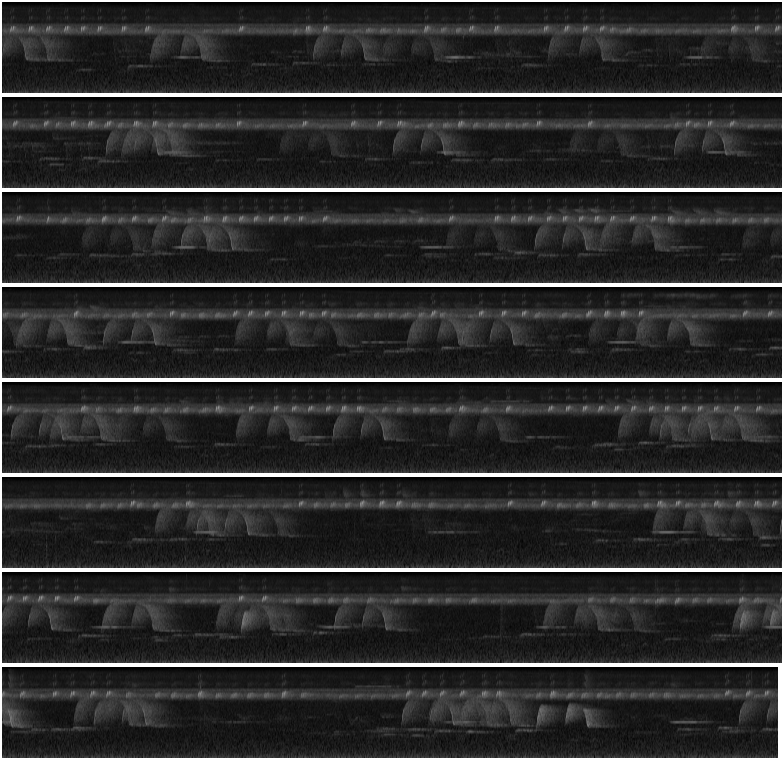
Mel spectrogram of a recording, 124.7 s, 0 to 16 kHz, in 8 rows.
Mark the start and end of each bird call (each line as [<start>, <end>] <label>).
[0.00, 124.72] Screaming Piha (Lipaugus vociferans)
[1.72, 3.72] Hauxwell's Thrush (Turdus hauxwelli)
[1.92, 3.02] Buff-breasted Wren (Cantorchilus leucotis)
[4.82, 7.42] Bright-rumped Attila (Attila spadiceus)
[8.52, 11.02] Black-faced Antthrush (Formicarius analis)
[9.32, 17.62] Hauxwell's Thrush (Turdus hauxwelli)
[9.42, 13.62] Buff-breasted Wren (Cantorchilus leucotis)
[18.62, 20.52] Black-capped Becard (Pachyramphus marginatus)
[22.32, 23.52] Buff-breasted Wren (Cantorchilus leucotis)
[25.32, 27.62] Gray Antbird (Cercomacra cinerascens)
[25.92, 28.22] Black-faced Antthrush (Formicarius analis)
[27.72, 29.82] Bright-rumped Attila (Attila spadiceus)
[30.32, 31.92] Black-capped Becard (Pachyramphus marginatus)
[35.92, 38.22] Gray Antbird (Cercomacra cinerascens)
[37.12, 39.32] Black-faced Antthrush (Formicarius analis)
[37.92, 45.12] Bright-rumped Attila (Attila spadiceus)
[48.62, 50.92] Black-faced Antthrush (Formicarius analis)
[49.92, 51.82] Bright-rumped Attila (Attila spadiceus)
[56.82, 58.72] Bright-rumped Attila (Attila spadiceus)
[61.22, 63.52] Black-faced Antthrush (Formicarius analis)
[77.82, 81.12] Buff-breasted Wren (Cantorchilus leucotis)
[79.72, 81.42] Gray Antbird (Cercomacra cinerascens)
[85.22, 87.52] Buff-breasted Wren (Cantorchilus leucotis)
[85.62, 87.72] Black-faced Antthrush (Formicarius analis)
[87.42, 89.52] Gray Antbird (Cercomacra cinerascens)
[88.42, 90.72] Black-faced Antthrush (Formicarius analis)
[99.82, 101.72] Black-faced Antthrush (Formicarius analis)
[106.02, 123.92] Hauxwell's Thrush (Turdus hauxwelli)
